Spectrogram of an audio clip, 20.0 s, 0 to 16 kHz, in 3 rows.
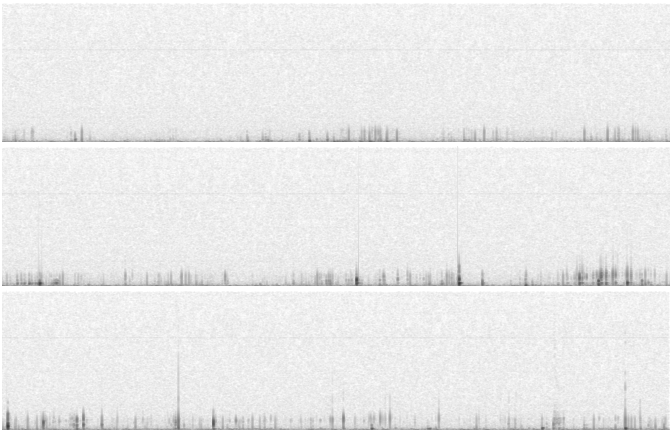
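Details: Frequent gurgles, squeaks and rumbles from the belly after eating hotdogs following 10 hours with an empty stomach: active bowel sounds of digestion.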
